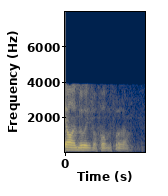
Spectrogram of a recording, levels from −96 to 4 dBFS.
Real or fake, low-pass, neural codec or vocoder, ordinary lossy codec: fake; 7.2 kHz; codec, 24 kHz, 0.9 kbps, WavTokenizer, small release; AAC, 16 kbps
